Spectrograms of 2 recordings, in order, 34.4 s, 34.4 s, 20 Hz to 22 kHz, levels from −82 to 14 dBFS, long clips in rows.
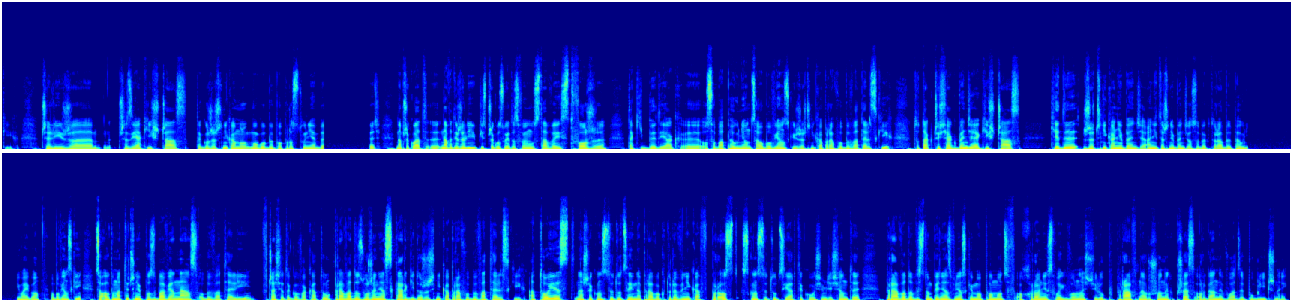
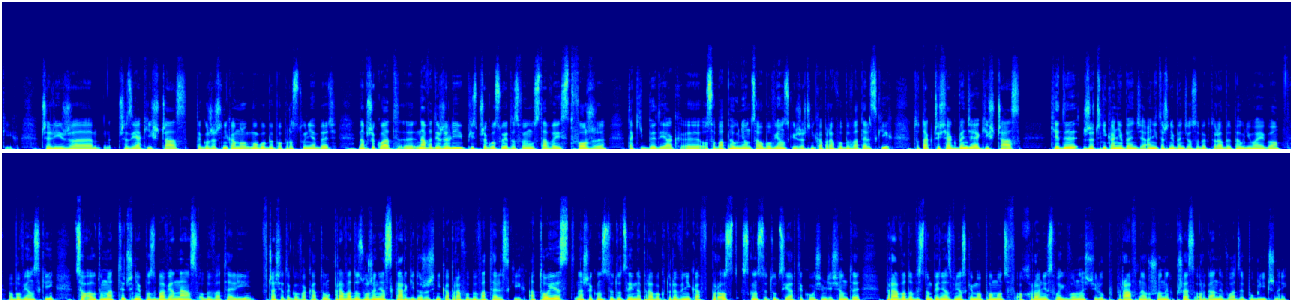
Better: second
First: audio freezing; at 4.5 s for 0.5 s and at 17 s for 1 s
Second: none

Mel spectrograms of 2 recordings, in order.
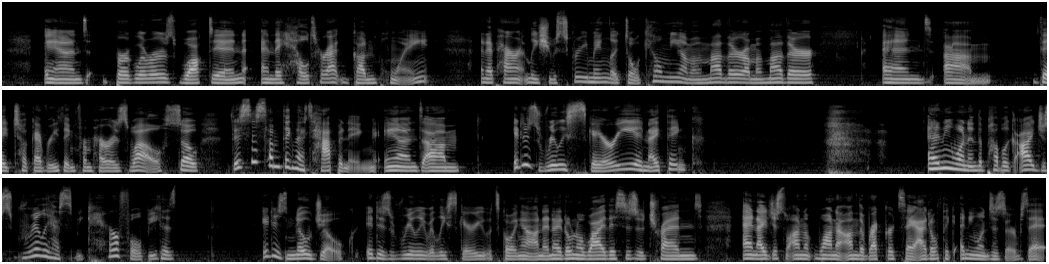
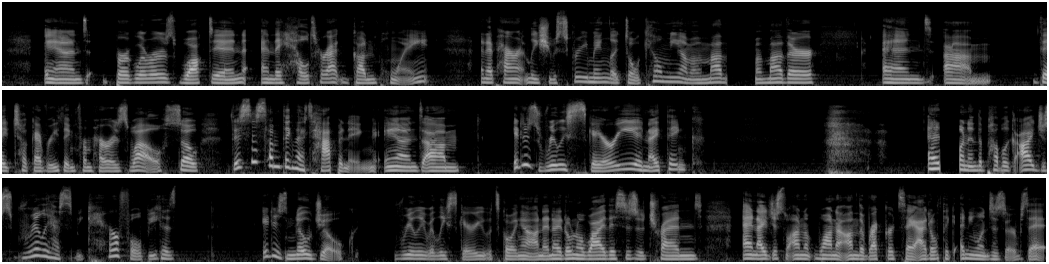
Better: first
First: none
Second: audio cutting out; at 7.5 s, at 20 s and at 24 s

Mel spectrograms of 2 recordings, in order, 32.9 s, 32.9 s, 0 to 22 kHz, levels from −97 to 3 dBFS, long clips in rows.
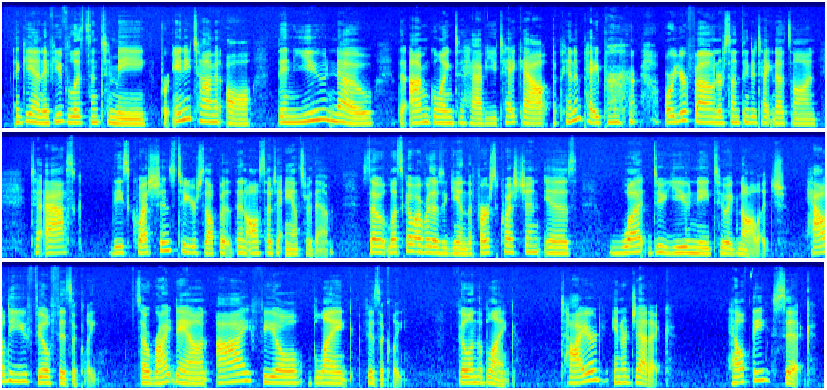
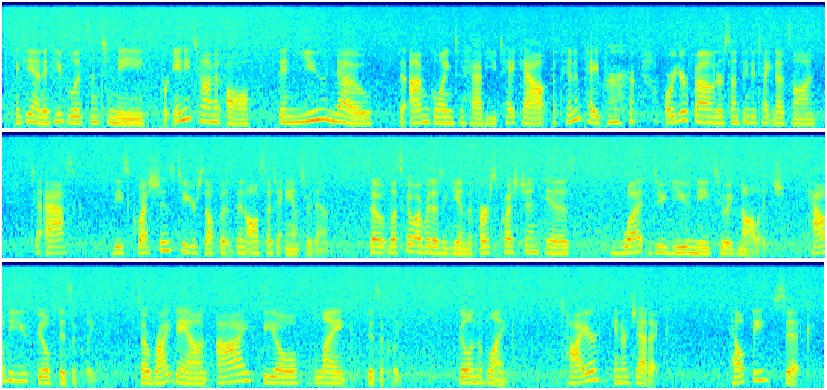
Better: first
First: hiss; faint; throughout; 30 dB below the speech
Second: hiss; loud; throughout; 6 dB below the speech

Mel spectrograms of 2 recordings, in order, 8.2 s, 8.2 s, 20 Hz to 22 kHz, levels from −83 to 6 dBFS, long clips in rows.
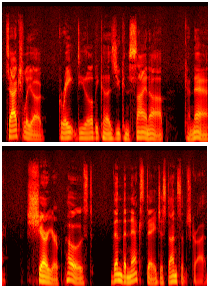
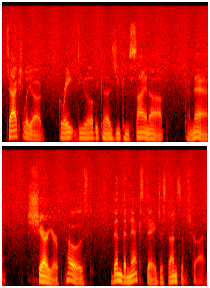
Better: first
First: hiss; faint; throughout; 25 dB below the speech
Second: hiss; loud; throughout; 3 dB below the speech

